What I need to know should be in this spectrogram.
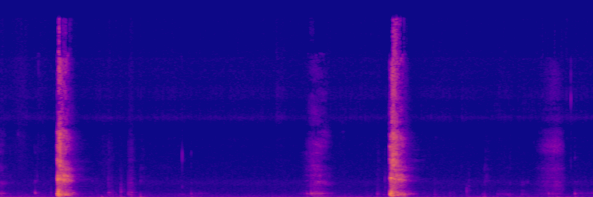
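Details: Induced sneezes from a cold in a person with a very sensitive nose: two loud explosive sneezes, each with a quieter breath sound before or after, in a quiet room.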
